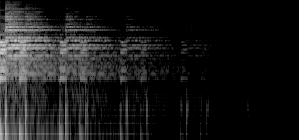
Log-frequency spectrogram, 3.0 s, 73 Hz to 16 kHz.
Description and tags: GUI Sound Effects 080
GUI Sound Effects
Game, Design, SFX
